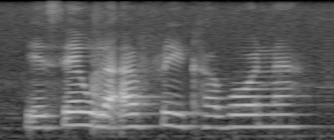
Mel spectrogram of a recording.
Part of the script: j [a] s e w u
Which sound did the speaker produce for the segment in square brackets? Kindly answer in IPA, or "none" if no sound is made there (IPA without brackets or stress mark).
ɛ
